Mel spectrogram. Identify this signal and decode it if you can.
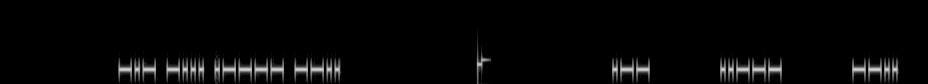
Morse code, heard as a keyed tone, about 32 wpm, spaced as for 17 wpm, 700 Hz. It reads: KB1Z W2Z
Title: USA Call Signs - 4 Characters - 6x Character Spacing - 30wpm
